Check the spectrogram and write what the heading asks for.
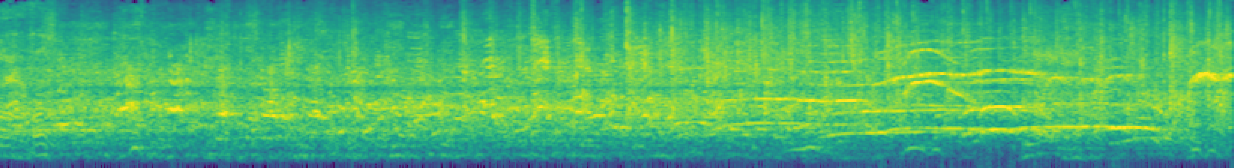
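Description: Studio audience laughing steadily, with some clapping; a few voices ring out above the laughter near the end.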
